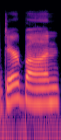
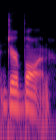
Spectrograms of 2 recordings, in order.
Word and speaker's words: Derbanne: It goes from Derban to Derbon with an O around the time of Paul Alexandre and Louie Derbon in the 1800s.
